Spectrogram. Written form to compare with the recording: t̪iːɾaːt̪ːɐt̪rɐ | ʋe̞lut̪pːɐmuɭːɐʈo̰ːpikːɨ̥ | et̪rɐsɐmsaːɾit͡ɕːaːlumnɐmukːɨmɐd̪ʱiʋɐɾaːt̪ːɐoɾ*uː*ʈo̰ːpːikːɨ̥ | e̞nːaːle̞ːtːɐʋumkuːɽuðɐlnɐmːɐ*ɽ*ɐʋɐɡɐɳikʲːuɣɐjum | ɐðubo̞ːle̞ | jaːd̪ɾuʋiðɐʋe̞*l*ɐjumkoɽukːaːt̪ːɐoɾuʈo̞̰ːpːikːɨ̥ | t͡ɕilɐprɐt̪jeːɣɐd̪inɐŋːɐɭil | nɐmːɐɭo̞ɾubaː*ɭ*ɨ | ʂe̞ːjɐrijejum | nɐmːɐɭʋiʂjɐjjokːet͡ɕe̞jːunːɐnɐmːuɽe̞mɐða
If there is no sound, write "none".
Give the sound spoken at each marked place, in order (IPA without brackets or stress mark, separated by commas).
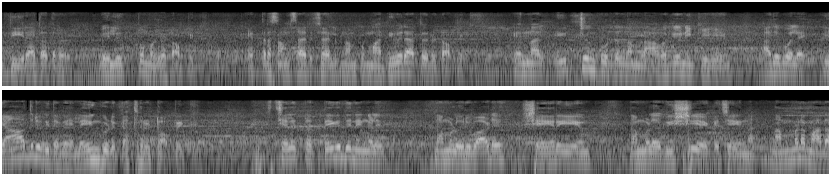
u, ɭ, l, ɽ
